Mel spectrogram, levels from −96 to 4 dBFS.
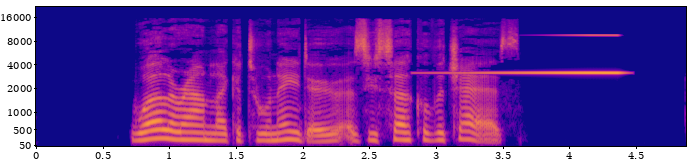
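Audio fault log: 2.81–4.49 s, loudspeaker feedback squeal: after "a tornado as you", a 3.1 kHz tone swells over about 1.5 s to about 10 dB above the speech, as the microphone-loudspeaker loop exceeds unity gain at that frequency. A spectrogram shows one brightening horizontal line, and the waveform shows a growing envelope.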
